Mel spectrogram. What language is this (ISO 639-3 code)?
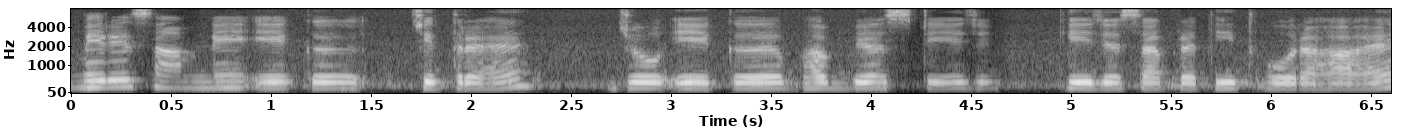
hin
